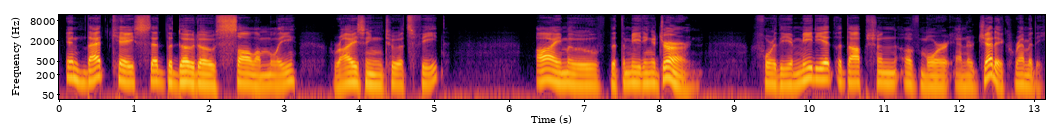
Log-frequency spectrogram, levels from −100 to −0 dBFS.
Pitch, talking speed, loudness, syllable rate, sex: 110 Hz, 115 wpm, -19 LUFS, 3.9 syllables/s, male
